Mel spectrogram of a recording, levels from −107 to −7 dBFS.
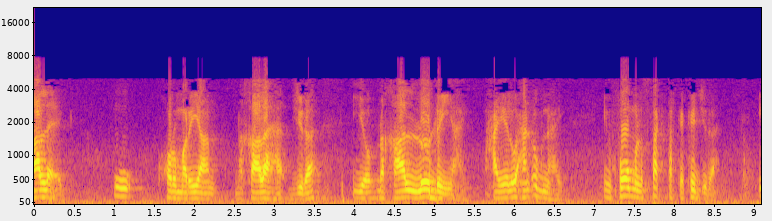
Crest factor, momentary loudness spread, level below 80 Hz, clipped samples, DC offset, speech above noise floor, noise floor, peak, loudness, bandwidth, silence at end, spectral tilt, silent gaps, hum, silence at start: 12 dB; 17 LU; -34 dBFS; 0.9%; under 0.1%; 20 dB; -32 dBFS; 0 dBFS; -13 LUFS; 8 kHz; 0 s; -8.5 dB/octave; none; none; 0 s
